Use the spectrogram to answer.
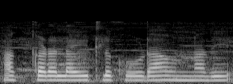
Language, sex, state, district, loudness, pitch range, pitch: Telugu, female, Andhra Pradesh, Annamaya, -17 LUFS, 195-200 Hz, 195 Hz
